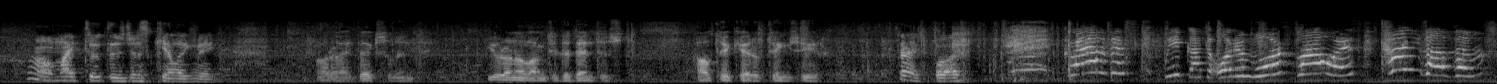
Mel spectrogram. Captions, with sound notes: Oh my tooth is just killing me. - All right, excellent. You run along to the dentist. I'll take care of things here. - Thanks Boss. - (gasps) Gravis, we've got to order more flowers! Tons of them!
